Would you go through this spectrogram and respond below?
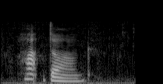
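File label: "hot dog", English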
